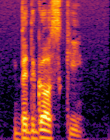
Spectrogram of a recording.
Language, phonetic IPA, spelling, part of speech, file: Polish, [bɨdˈɡɔsʲci], bydgoski, adjective, Pl-bydgoski.ogg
